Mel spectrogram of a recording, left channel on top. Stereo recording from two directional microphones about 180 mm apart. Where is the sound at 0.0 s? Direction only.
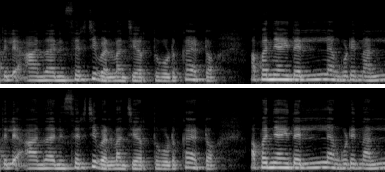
15° right (ahead or behind).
